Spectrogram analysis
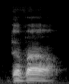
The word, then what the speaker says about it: Davao: Did I pronounce that right? Davao.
